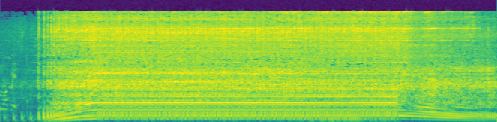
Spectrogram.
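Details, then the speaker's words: Hero Honda CD Deluxe single-cylinder after full engine rebuild (timing chain kit, oil pump replaced), revved slightly to check smoke that previously poured with oil leaking: fires up to steady fast idle, clean even beat, no knocks, no smoke; normal running. "अब इसके smoke को check करते हैं क्योंकि starting में जब हमने इसको देखा था तो यहां से ऑयल निकल रहा था इस तरह से और धुआ भी हद से ज्यादा आ रहा था अब देखते हैं"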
